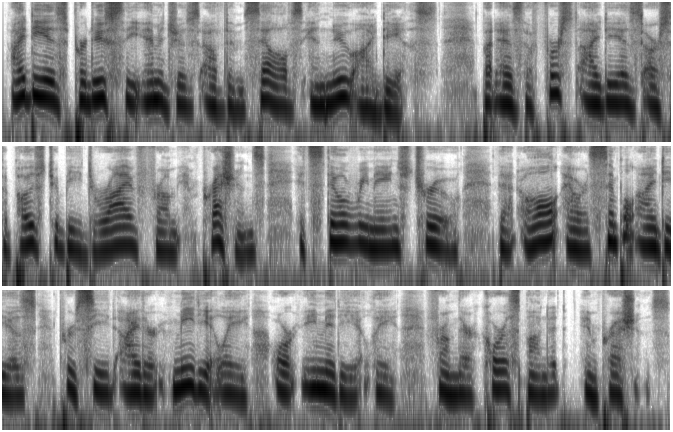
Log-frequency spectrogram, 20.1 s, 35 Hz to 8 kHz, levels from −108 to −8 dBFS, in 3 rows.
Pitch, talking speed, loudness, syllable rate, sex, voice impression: 155 Hz, 115 wpm, -21 LUFS, 4.1 syllables/s, male, masculine, adult-like, slightly soft, muffled, slightly raspy, calm, kind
